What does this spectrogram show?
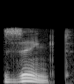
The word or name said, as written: zincked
